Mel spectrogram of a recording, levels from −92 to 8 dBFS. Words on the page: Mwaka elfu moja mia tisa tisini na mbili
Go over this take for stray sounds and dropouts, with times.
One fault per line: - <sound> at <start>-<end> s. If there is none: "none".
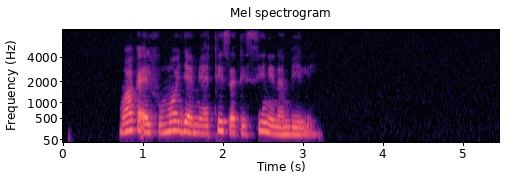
none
